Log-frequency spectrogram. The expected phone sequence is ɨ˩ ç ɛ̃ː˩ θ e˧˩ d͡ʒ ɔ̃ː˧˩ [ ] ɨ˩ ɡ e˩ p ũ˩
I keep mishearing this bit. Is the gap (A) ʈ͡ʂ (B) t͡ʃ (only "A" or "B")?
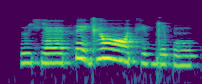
B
